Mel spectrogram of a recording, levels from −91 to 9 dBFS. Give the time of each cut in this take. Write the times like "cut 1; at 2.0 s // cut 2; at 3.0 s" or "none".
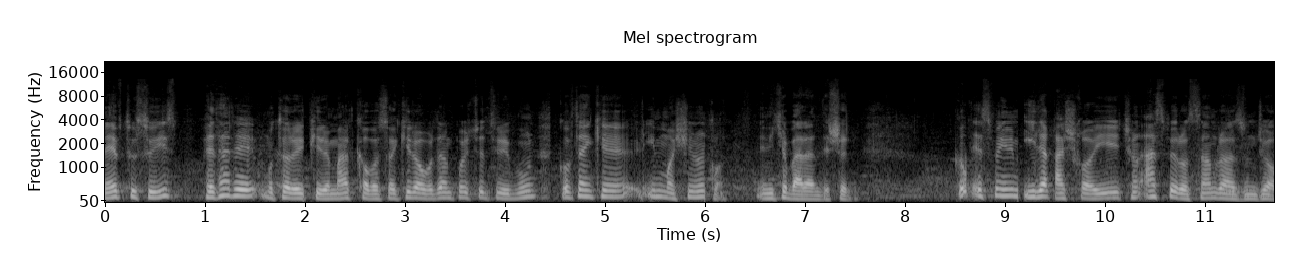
cut 1; at 2.0 s // cut 2; at 4.4 s // cut 3; at 5.4 s // cut 4; at 6.0 s // cut 5; at 8.7 s // cut 6; at 9.1 s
